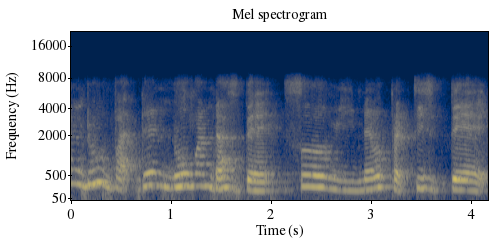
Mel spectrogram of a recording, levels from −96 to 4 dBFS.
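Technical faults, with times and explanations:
Throughout: Opus voice compression. The speech is cut off above about 8 kHz, and coarse SILK excitation coding leaves it muffled and hoarse, which fits roughly 12 kbps.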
